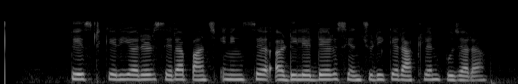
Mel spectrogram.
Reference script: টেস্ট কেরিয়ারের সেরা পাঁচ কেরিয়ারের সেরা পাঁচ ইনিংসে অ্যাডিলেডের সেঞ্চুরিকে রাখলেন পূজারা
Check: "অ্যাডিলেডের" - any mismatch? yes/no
no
